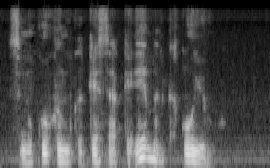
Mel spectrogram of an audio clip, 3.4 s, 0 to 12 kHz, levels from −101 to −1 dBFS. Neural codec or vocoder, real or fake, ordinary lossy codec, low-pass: vocoder, 22.05 kHz, 80 mel bands, Vocos; fake; Opus, 32 kbps; 9.9 kHz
